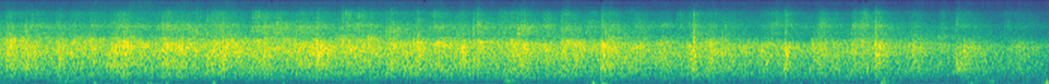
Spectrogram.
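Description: A church congregation applauds during a French-language prayer and fasting service, dense sustained clapping filling the whole stretch at an even, lively level.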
